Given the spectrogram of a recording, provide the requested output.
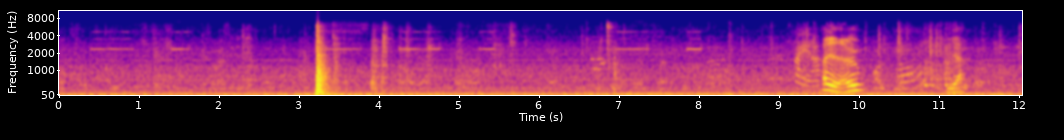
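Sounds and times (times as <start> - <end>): train carriage rumble: 0.0 - 12.0
loud sharp knock: 3.2 - 3.6.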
